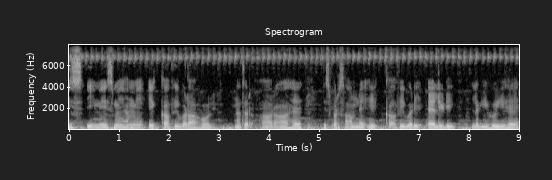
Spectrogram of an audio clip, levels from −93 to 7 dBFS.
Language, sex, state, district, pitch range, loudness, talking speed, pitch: Hindi, male, Chhattisgarh, Balrampur, 125-145 Hz, -17 LUFS, 155 wpm, 130 Hz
